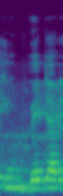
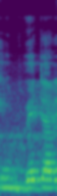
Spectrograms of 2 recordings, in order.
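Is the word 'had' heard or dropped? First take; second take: dropped; dropped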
